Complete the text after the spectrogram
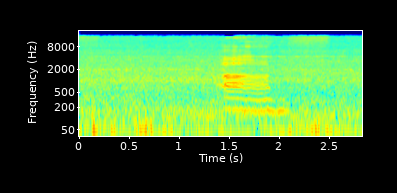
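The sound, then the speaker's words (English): Heavy trucks rumble past on a busy road in a steady wash of traffic noise, with a short wavering engine whine rising out of the roar midway through. “And wow, there's a big, a lot of trucks.”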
